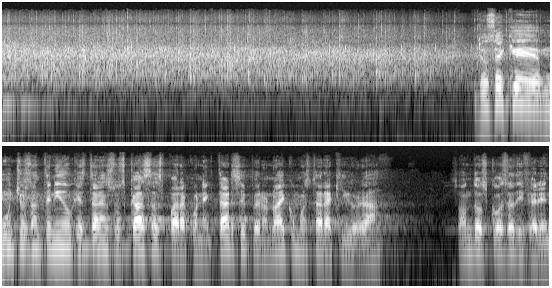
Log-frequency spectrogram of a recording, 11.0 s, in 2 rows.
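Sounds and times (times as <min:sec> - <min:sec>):
audience applause: 0:00.0 - 0:05.2
speech: 0:04.7 - 0:09.4, 0:10.0 - 0:10.9.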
